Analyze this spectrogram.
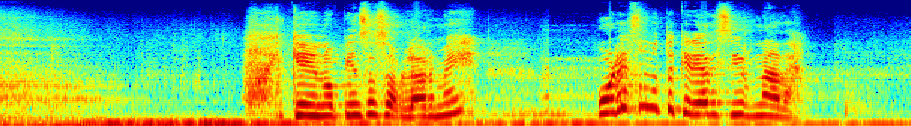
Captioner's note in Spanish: él exhala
